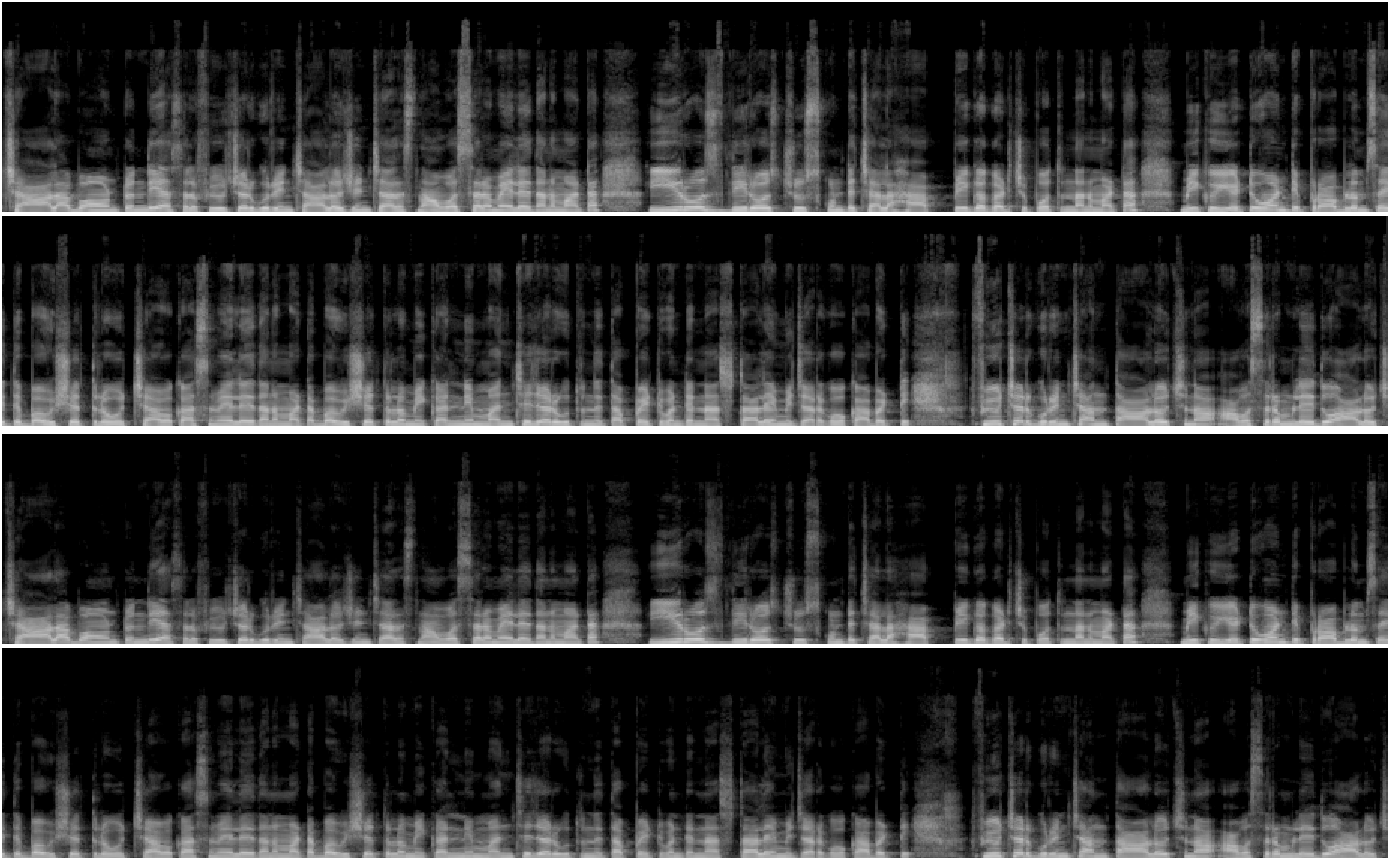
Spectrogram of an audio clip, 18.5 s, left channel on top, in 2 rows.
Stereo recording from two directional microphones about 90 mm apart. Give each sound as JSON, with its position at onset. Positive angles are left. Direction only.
{"t": 0.1, "sound": "speech", "side_deg": 25}
{"t": 3.3, "sound": "speech", "side_deg": 25}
